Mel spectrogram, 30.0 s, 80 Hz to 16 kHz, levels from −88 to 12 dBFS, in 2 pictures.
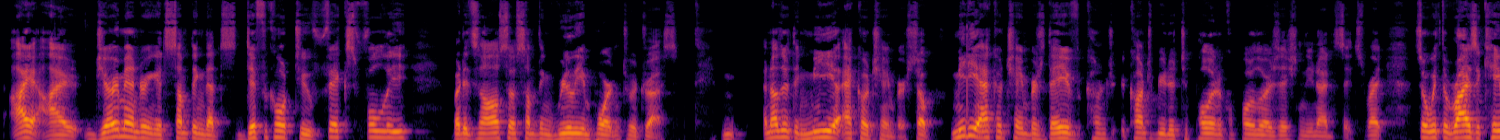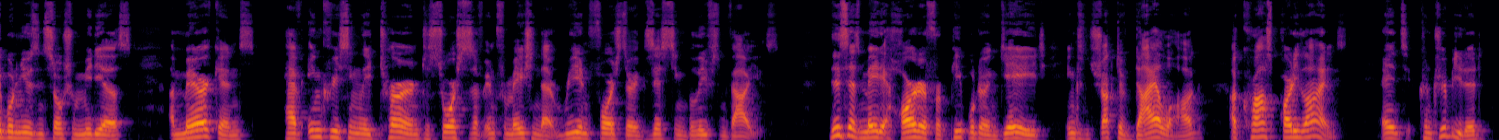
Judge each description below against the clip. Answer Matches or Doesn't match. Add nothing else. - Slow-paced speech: Doesn't match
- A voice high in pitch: Doesn't match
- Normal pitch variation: Matches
